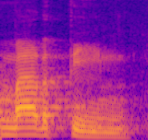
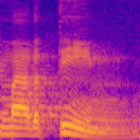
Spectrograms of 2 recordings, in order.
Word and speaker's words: Martín: Miren ustedes que a veces digo Martín y a veces Martín porque me cuesta un poco nombrarlo al español con su correcta pronunciación. Él es Sandor Martín, pero a veces a nosotros los que vivimos de este lado el Martín se nos va a Martín.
